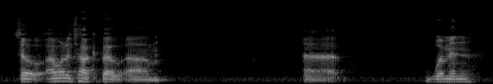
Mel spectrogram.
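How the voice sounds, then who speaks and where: A man speaks quietly with ordinary pitch variation. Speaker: livestreamer. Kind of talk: casual livestream chat. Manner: quiet, low.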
